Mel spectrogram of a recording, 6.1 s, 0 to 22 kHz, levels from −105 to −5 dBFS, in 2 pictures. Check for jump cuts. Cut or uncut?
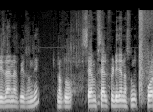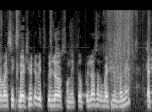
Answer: cut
